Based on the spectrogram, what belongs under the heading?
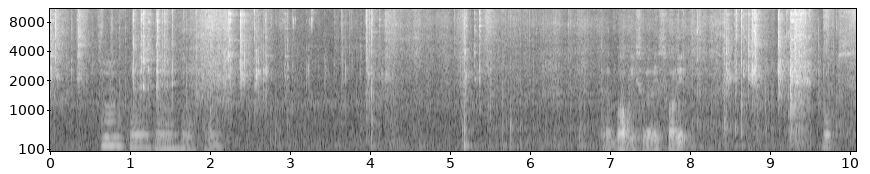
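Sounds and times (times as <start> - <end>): person speaking: 0.6 - 2.4, 9.5 - 10.0.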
